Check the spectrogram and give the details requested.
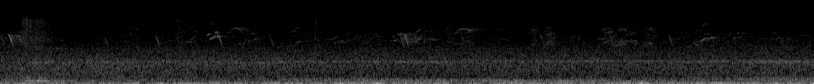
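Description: Scattered short bird chirps over a steady low rumble, with no train passing.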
